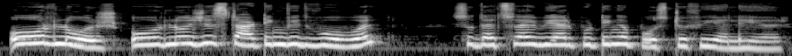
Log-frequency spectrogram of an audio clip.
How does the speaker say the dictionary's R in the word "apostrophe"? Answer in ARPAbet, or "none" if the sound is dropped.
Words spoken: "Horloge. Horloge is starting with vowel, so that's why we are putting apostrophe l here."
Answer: none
